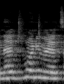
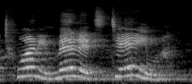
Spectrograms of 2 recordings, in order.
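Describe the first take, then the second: First: Said in the usual way. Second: Drawn-out high triumphant call; excited callout. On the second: Acted. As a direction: announce the finish with pride. End of workout callout.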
